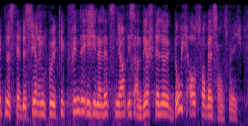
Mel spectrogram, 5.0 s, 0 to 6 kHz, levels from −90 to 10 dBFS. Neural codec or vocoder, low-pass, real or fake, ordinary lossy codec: codec, 44.1 kHz, 3.4 kbps, Pupu-Codec; 5.4 kHz; fake; none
